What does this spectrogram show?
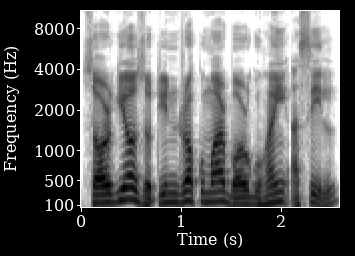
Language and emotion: Assamese, neutral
